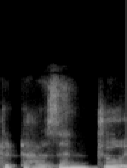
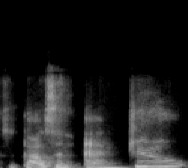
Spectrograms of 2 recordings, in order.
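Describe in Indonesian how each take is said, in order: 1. Tidak ada bunyi tambahan setelah thousand. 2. Ada bunyi 'and' tambahan setelah thousand. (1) "nggak usah pakai N" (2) "pakai N"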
